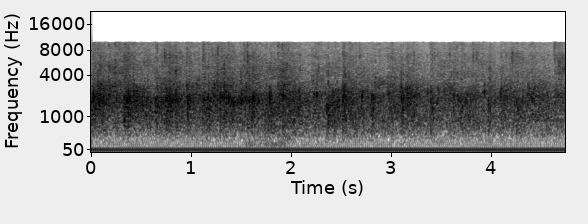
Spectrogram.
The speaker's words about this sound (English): So gradually we stayed in the faith and God has brought us this far. Can we clap thanking God for our lives?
